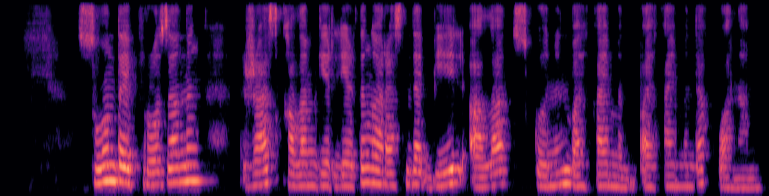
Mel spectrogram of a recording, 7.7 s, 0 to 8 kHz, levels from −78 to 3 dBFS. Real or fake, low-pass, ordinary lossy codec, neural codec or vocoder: real; 7.2 kHz; none; none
